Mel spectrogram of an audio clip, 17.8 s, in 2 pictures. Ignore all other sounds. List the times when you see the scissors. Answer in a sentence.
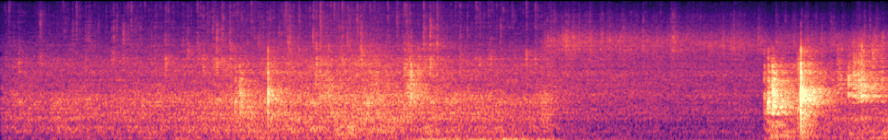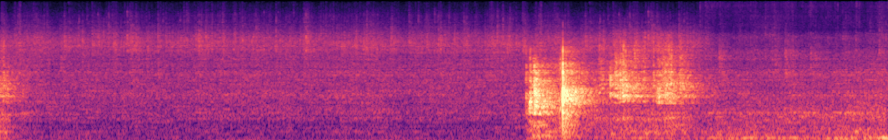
You can hear the scissors from 2.3 to 4.3 s, from 7.6 to 8.9 s and from 14.1 to 15.8 s.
